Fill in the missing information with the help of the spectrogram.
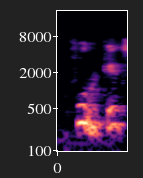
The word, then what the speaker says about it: Furque: Así que ponen en Google Miguel Furque, se escribe con Q de queso, eh, ponen Miguel Furque y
